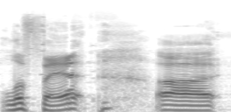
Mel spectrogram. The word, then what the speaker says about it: Lafayette: the Marquis de Lafayette, but in Alabama is pronounced Lafayette. So we're in Lafayette, and Connor, the Irish guy, has had a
